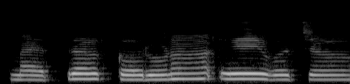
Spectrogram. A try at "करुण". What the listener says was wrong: हाँ, करुणा नहीं मैम, करुण, करुण एव च। मैम आपका करुणा आ रहा है, आप इसको कोशिश करिए ठीक करने का।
